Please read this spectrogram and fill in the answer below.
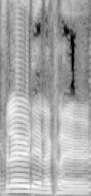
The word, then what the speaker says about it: Delacour: I don't think that's how you say it. – It's not. It's Fleur Delacour. – No, Fleur Delacour. You're putting like an extra L in that name. – Fleur Delacour.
